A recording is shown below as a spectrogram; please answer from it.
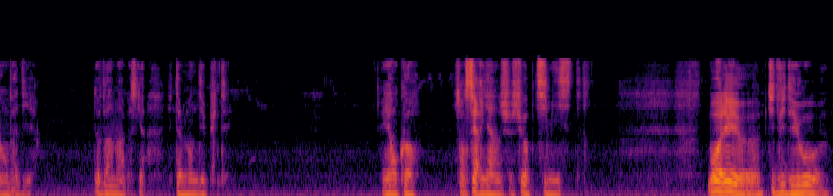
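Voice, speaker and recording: A man's voice: mid-range voice, creaky, breathy edge. A man ranting indignantly in an improvised vlog, rambling from point to point with sudden mocking outbursts. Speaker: vlogger. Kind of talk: improvised angry rant to camera. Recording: dull lo-fi sound.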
